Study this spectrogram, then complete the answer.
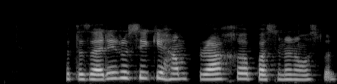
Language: Pashto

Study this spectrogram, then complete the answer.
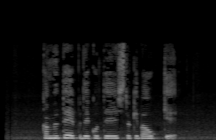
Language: Japanese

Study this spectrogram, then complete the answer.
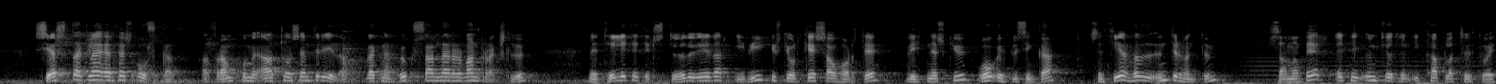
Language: Icelandic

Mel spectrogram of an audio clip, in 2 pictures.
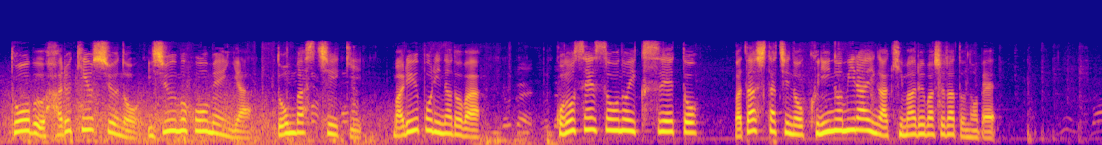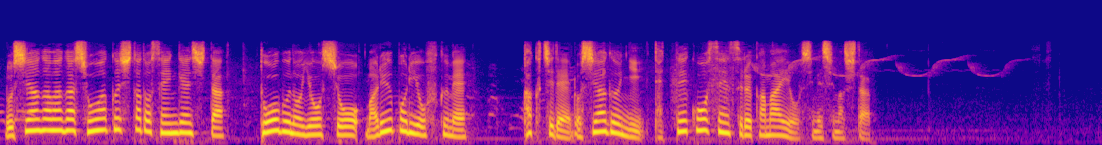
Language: Japanese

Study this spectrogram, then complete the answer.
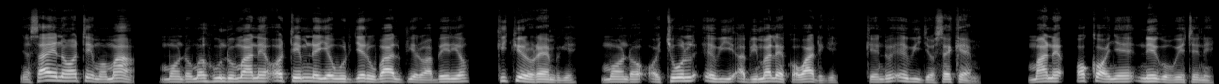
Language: Luo (Kenya and Tanzania)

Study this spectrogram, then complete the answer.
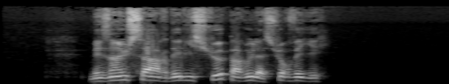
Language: French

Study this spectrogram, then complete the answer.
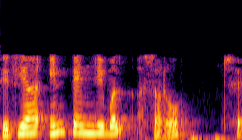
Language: Gujarati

